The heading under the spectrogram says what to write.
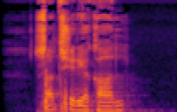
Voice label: Punjabi Hello formal; Greetings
